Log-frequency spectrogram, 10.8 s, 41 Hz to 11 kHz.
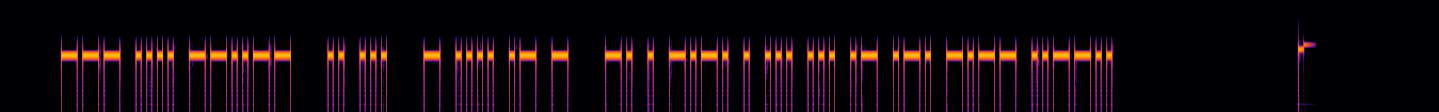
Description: Morse code, heard as a keyed tone, about 30 wpm, 700 Hz. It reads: OH, IS THAT NECESSARY?
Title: Sentences from Top 800 Words 30wpm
